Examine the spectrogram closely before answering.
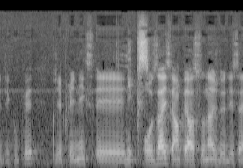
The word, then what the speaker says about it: Nix Ozay: Il s'appelle Nix Sozai. Voilà, avec nous. Bonne arrivée, mon cher ami. Ça va? Merci, merci. Ouais, ça va bien. Nix Sozai. J'ai bien prononcé? Nix Ozai.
